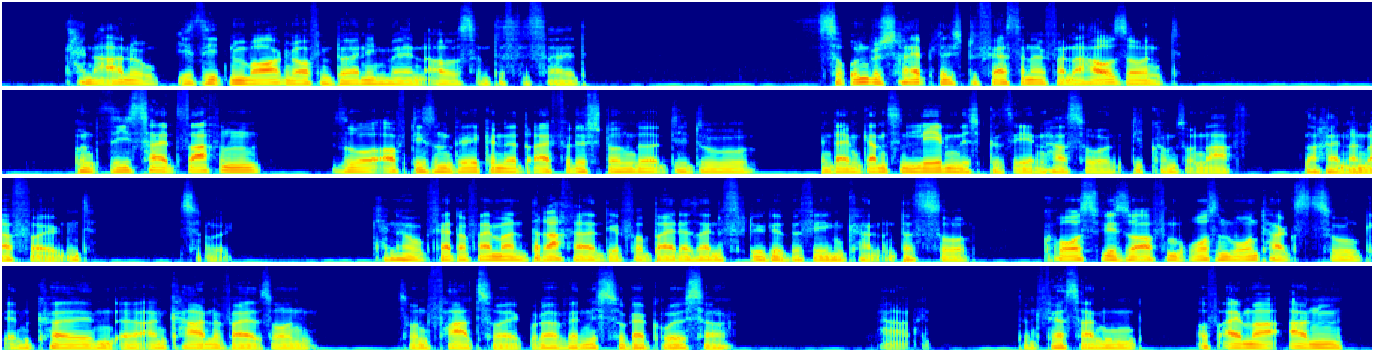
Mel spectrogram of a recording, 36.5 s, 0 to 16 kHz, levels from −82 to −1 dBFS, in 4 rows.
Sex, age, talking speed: male, 60-79, 165 wpm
